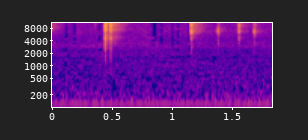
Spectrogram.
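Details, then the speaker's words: Green clicky switch (Gatistotles, 80 g springs) in an LJD61up v1 carbon fiber keyboard: a handful of sharp, crisp clicks over a low hum, and this one clicks cleanly. "There we go, that's a clicky one."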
